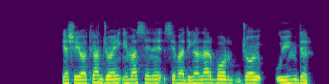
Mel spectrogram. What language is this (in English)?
Uzbek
